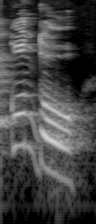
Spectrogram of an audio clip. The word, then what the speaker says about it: condor: Condor. A mesma coisa, ele fala assim, condo, mas o certo é condor, tá bom, Amadinho?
